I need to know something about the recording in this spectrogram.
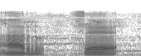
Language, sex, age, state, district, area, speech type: Santali, male, 18-30, West Bengal, Malda, rural, spontaneous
